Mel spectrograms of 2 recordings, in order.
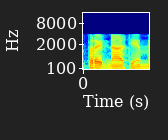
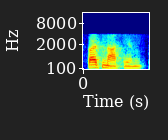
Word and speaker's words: Bharatanatyam: And I wasn't even in Bharatanatyam. Am I even saying that right? – Bharatanatyam. – Wow, that wasn't even close.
